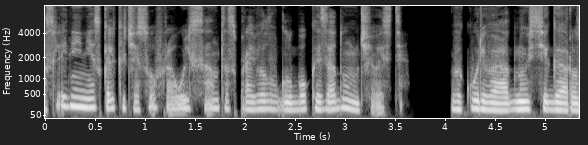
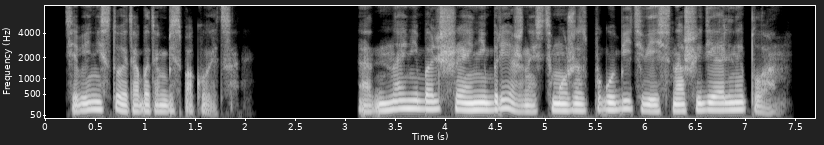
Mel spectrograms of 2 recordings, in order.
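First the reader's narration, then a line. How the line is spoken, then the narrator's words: Displeased voice. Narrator (Russian): недовольным голосом произнес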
